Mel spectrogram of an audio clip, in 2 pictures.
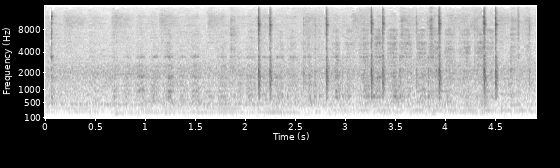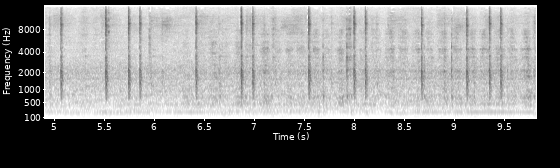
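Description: Precision needle file worked by hand in short strokes along the edge of a sterling silver overlay bangle, giving a run of quick, irregular scraping ticks that grow more frequent about two seconds in.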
